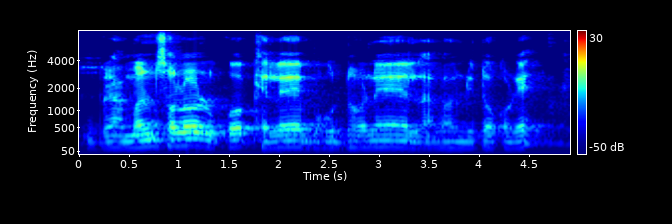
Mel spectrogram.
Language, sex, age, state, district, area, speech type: Assamese, male, 30-45, Assam, Chirang, urban, spontaneous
